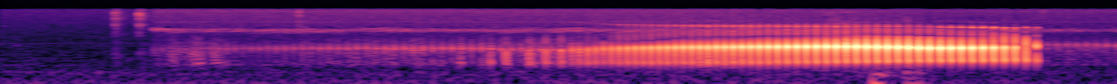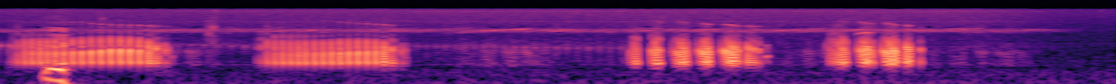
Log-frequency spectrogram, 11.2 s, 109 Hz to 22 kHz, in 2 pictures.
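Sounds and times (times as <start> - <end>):
frog calling: 0.8 - 10.9.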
